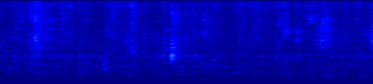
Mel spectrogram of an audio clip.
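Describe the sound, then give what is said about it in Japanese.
Steady rain falls with a soft, continuous hiss, broken by a few sharper individual drops splashing. No voices, just the even patter throughout. “そう、遊びに行く途中で雨に降られたなんて運がなかったね。”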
